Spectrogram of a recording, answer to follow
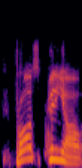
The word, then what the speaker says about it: proskuneo: Proskuneo. Yeah, I will spell it out in English.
